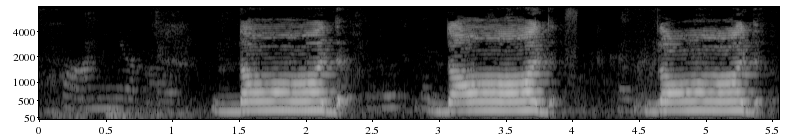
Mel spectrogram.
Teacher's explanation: मुंह में हवा भर जाएगी और मोटी आवाज में हमारा निकलेगा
